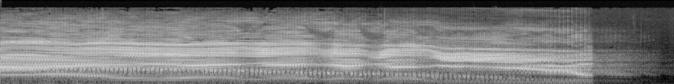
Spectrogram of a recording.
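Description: Electronic music with warbling synth tones plays from a spinning record, then stops abruptly.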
